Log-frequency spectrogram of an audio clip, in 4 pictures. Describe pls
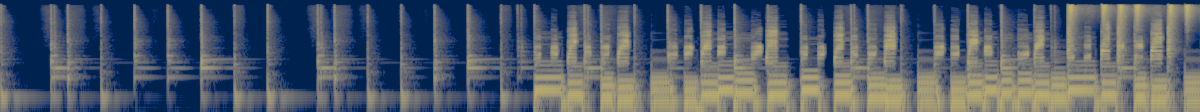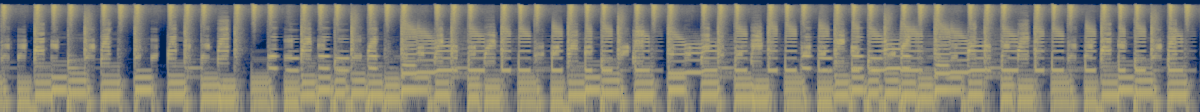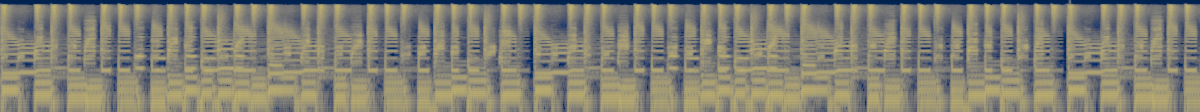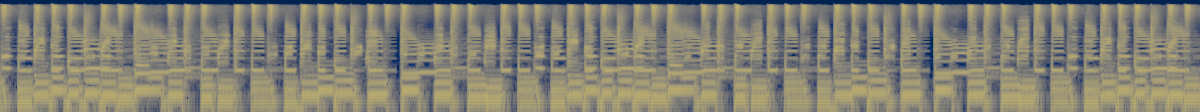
reggae sample
reggae sound made whit magix music maker
reggae, magix, maker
